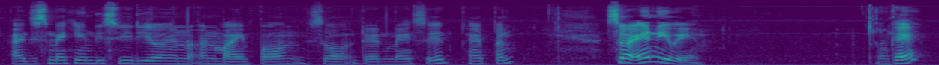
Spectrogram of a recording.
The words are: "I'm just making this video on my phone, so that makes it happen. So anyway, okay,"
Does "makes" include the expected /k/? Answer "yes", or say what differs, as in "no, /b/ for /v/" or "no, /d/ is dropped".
no, /k/ is dropped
